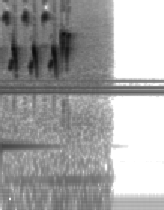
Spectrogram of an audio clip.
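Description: A bird tweeting in a quick run of about six short chirps that stops about a second in. Underneath is the fading ring of a chime left from the song's closing notes.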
